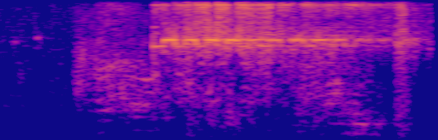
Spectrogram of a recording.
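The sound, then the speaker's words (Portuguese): A mobile phone rings with a steady, high electronic ringtone, heard thin and fairly faint. It swells slightly and then holds at a constant pitch. “Desculpa que o meu telefone tá tocando aqui.”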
